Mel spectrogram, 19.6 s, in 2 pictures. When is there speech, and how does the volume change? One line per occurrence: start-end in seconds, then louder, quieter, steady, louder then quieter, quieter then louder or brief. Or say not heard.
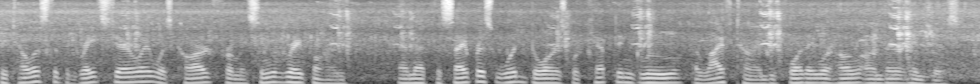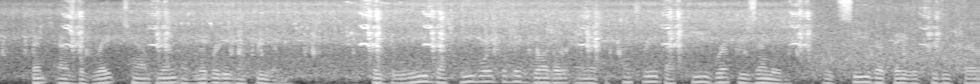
0.0-19.5 steady.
